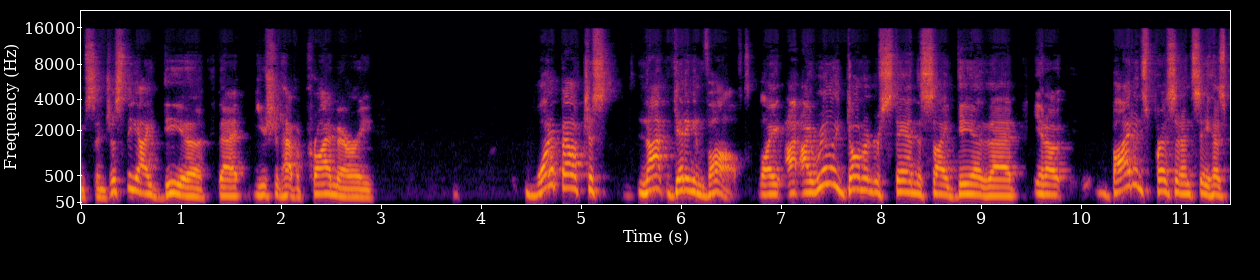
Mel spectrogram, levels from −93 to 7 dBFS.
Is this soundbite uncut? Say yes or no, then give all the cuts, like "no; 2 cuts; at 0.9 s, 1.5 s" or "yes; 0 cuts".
no; 2 cuts; at 1.3 s, 9.4 s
